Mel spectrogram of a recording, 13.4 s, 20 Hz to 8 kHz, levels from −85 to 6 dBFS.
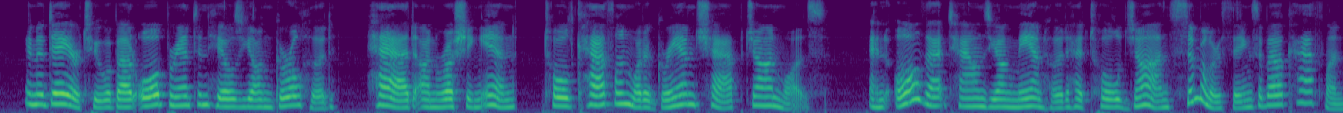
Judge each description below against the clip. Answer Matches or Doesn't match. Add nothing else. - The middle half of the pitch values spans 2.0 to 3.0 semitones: Doesn't match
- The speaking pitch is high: Matches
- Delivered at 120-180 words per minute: Matches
